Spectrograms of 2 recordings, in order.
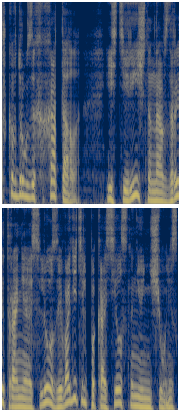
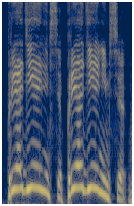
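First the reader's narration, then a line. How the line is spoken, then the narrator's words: Shouting in unison. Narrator (Russian): в один голос закричали Маша и Таня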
